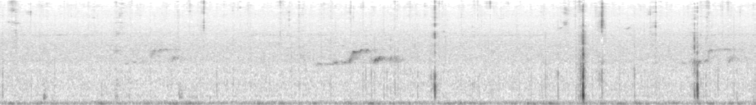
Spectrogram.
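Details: Little baby monkey Lexi, cold and shaking its body under the rain, gives faint high whimpering squeaks that rise and waver, in two short bouts, amid scattered sharp taps and clicks and a low background rumble.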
